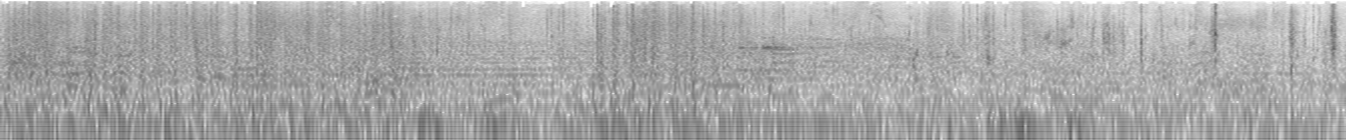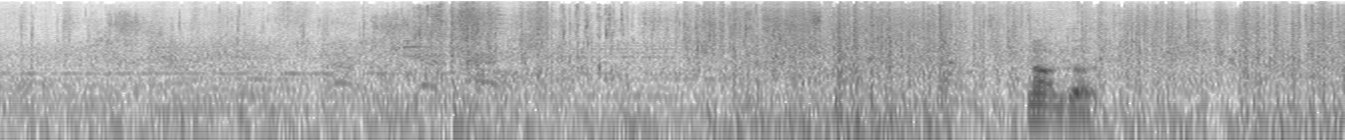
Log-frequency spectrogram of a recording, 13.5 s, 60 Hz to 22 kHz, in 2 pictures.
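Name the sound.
SMG gunfire in video game Resident Evil 4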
